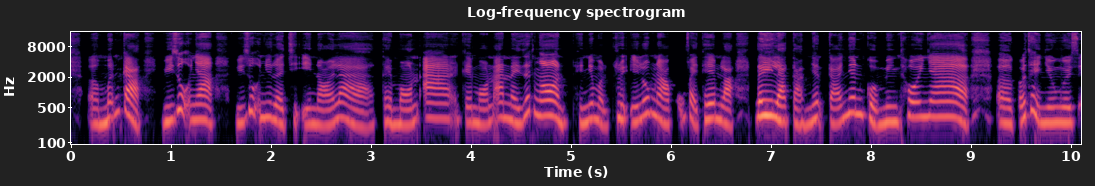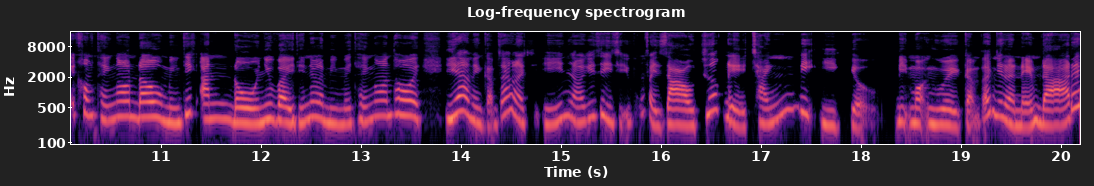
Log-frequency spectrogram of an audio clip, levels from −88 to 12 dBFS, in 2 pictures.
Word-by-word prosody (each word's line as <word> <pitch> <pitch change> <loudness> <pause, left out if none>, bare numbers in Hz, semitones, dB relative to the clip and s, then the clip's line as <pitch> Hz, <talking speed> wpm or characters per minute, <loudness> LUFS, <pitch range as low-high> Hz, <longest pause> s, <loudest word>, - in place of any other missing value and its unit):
à, 240 - -6
mẫn 255 +8 +1
cảm. - - +6 0.2
Ví 260 +2 +1
dụ - - +4
nha, 285 -2 +3 0.2
ví 250 0 -4
dụ 420 - 0
như 315 0 -1
là 260 -4 0
chị - - -9
ấy 235 - -2
nói 230 +1 -2
là 235 -9 -1
cái 255 -1 -2
món 235 0 -1
A, 300 -1 +2
cái 255 - -4
món 240 0 -2
ăn 315 0 0
này 260 -4 +1
rất 395 - -1
ngon, 340 -7 +5
thế 245 - -2
nhưng 285 +3 0
mà 250 - -2
chị 300 -2 0
ấy 260 +1 -1
lúc 375 +4 0
nào 270 -8 +2
cũng 235 - -13
phải 295 -6 -2
thêm 290 +5 +2
là 235 -4 +2 0.2
"Đây 340 +2 +9
là 280 -3 +6
cảm 235 -2 -4
nhận 305 +4 0
cá 245 -1 -2
nhân 380 +8 +2
của 275 -7 +1
mình 260 +3 +2
thôi 325 -1 +2
nha. 330 -4 +4 0.3
Ờ, 250 -2 0
có 280 - +1
thể 425 - +2
nhiều 250 0 +1
người 255 -1 +2
sẽ 265 +3 -7
không 390 -3 -2
thấy 280 -2 -5
ngon 330 +2 -1
đâu, 320 0 +4
mình 250 -3 +1
thích 380 +5 -2
ăn 295 -1 -2
đồ 250 -1 +4
như 290 +3 +1
vầy 265 -3 +3
thế 250 - -2
nên 320 +3 -2
là 305 - -2
mình 245 -3 -1
mới 235 +1 -4
thấy 270 -2 -4
ngon 340 +4 -4
thôi." 350 -3 +2 0.3
Ý 295 0 +3
là 420 +2 +4
mình 265 -6 -2
cảm 230 - -9
giác 390 +5 -3
là 270 - -1
chị - - -29 0.2
ấy 275 - -3
nói 260 -2 -3
cái 320 - -4
gì 330 -7 -1
chị 250 - -12
ấy - - -11
cũng 390 - -18
phải 220 - -3
rào 225 0 +2
trước 435 - -3
để 235 -9 -1
tránh 255 +2 -4 0.2
bị, 250 - -3
kiểu, 210 -4 -6 0.2
bị 260 0 -5
mọi 245 -1 0
người, 230 -3 0
cảm - - -5
giác 365 - -1
như 350 - -2
là, 255 -5 +1
ném 220 +4 0
đá 230 -1 +3
đấy. - - +3
270 Hz, 295 wpm, -23 LUFS, 245-320 Hz, 0.3 s, Đây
